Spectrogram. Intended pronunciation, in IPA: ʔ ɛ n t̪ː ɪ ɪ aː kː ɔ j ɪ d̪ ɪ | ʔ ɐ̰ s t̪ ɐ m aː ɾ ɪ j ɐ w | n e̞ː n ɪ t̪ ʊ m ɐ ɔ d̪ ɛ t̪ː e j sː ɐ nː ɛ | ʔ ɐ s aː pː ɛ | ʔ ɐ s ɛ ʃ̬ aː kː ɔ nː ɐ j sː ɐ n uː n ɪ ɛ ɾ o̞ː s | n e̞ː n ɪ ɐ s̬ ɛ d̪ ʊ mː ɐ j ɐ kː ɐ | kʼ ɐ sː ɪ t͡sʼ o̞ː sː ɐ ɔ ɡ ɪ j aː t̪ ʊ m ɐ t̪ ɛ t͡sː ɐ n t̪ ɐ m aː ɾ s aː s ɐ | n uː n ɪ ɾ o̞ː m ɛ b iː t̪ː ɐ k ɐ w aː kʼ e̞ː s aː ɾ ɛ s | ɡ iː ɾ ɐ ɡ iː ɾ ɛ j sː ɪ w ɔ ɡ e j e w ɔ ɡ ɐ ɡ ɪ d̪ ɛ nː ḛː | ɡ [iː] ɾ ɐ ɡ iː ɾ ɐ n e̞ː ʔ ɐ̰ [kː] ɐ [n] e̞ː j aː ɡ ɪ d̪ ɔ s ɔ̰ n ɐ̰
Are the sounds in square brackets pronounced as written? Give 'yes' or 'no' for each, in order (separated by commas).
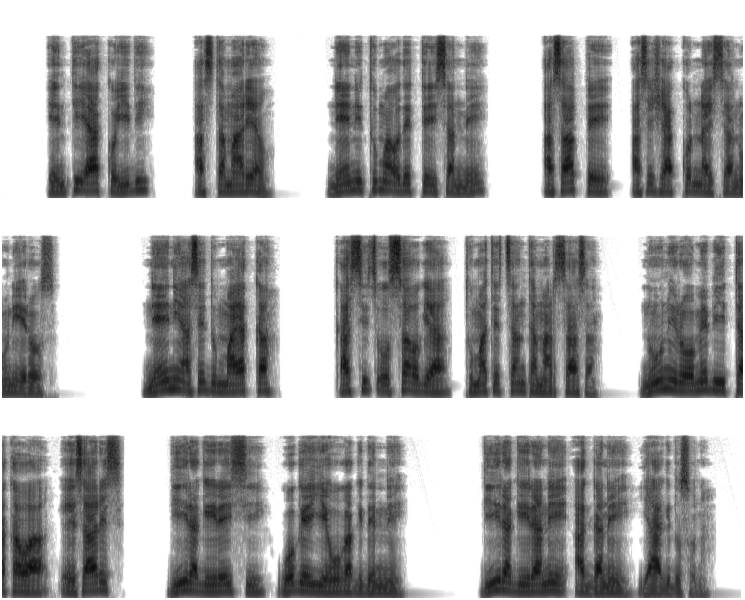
yes, no, yes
